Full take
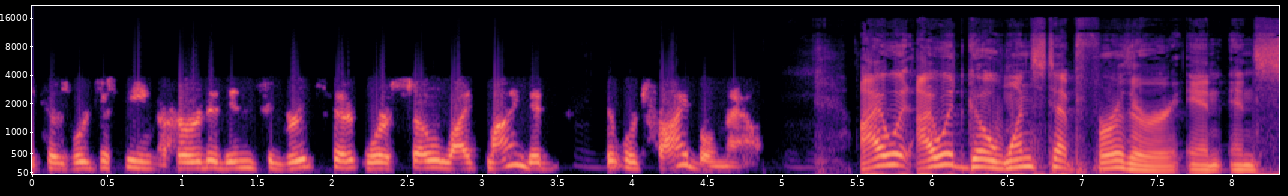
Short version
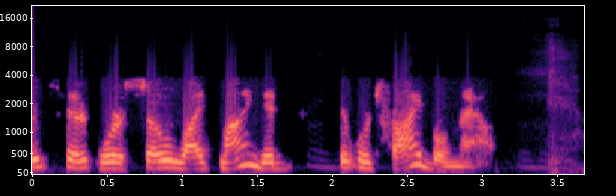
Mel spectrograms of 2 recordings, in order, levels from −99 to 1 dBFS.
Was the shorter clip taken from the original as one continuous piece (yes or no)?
yes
